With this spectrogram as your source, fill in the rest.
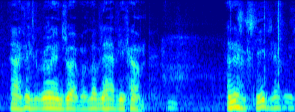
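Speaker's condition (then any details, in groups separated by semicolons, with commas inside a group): Parkinson's disease; rigorous exercise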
